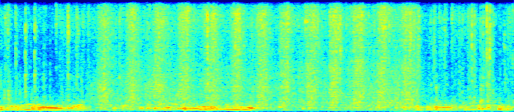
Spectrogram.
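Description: Pigeons coo nearby in a soft repeated rolling rhythm, several low throaty calls in succession over a steady background hiss.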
